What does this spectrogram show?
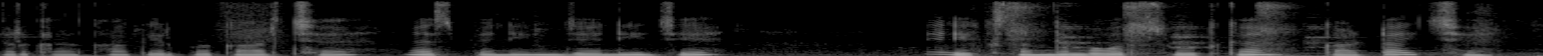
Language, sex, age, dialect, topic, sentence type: Maithili, female, 25-30, Bajjika, agriculture, statement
